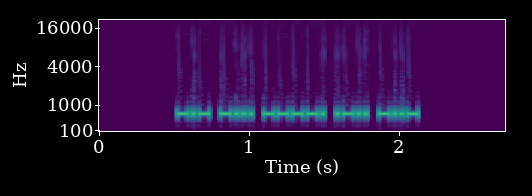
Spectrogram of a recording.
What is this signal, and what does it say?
Morse code, heard as a keyed tone, about 51 wpm, 700 Hz. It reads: KB9LX
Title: USA Call Signs - 5 Characters - Repeated 2x - 50wpm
